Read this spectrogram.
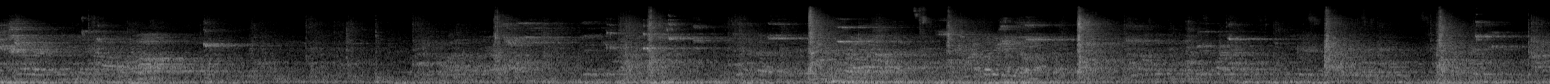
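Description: Shuttlecocks are struck sharply with rackets, again and again, echoing in a large hall.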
